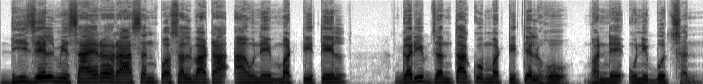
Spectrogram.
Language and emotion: Nepali, neutral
